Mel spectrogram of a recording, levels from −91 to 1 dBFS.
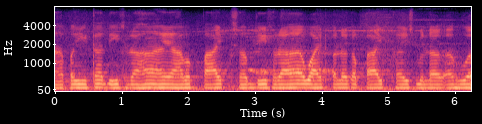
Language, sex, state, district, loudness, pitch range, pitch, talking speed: Hindi, male, Maharashtra, Washim, -16 LUFS, 125-130 Hz, 125 Hz, 210 wpm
